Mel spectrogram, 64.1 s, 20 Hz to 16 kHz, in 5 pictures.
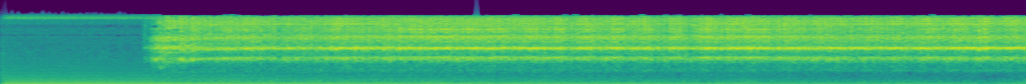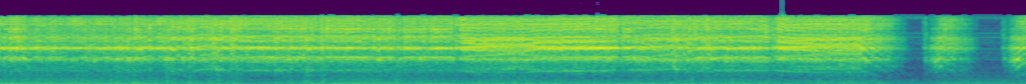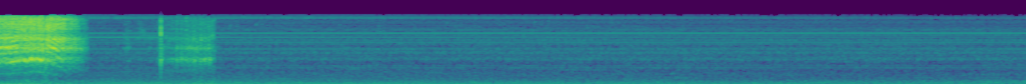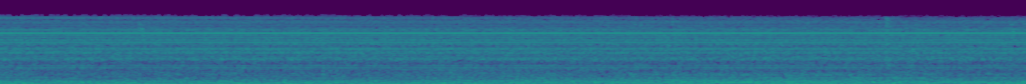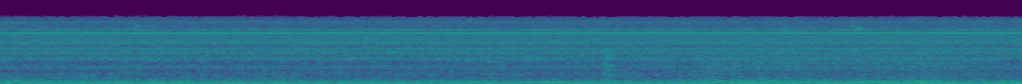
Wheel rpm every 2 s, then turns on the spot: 10, 150, 160, 160, 160, 160, 160, 160, 160, 160, 160, 140, 40, 30, 0, 0, 0, 0, 0, 0, 0, 0, 0, 0, 0, 0, 0, 0, 0, 0, 0, 0.
none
